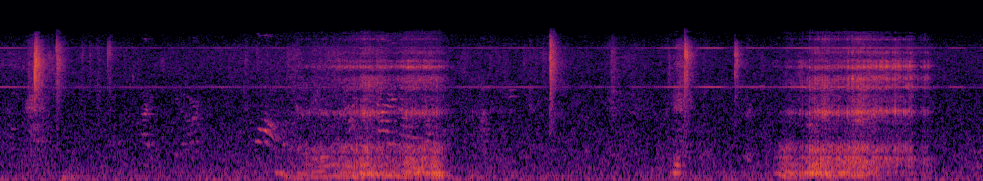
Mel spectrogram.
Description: Man snoring loud and waking himself up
